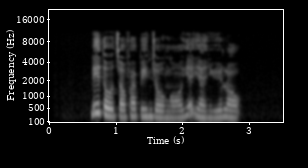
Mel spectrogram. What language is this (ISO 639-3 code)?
yue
